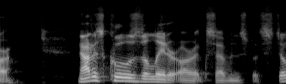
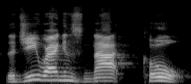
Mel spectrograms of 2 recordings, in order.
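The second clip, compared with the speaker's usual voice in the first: slow, high, louder declaration; emphatic; 8 semitones higher, 5 dB louder, slower than usual. Real, not acted. Closing the rant to viewers with a loud verdict. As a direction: lay it down as final.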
